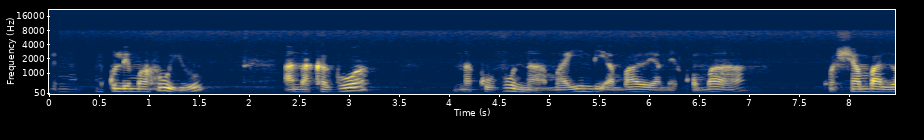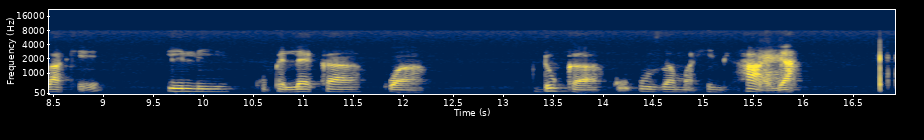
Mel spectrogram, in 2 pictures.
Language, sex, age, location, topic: Swahili, male, 25-35, Wajir, agriculture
